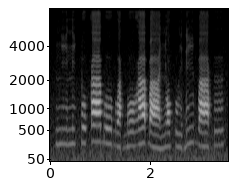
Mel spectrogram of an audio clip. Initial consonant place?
velar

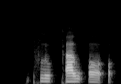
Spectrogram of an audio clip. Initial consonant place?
labial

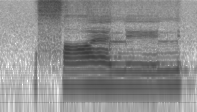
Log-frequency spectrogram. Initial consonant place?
alveolar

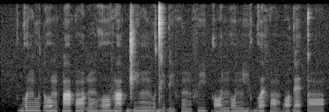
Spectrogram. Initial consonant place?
velar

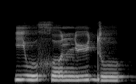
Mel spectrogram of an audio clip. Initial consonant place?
palatal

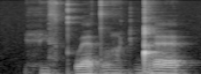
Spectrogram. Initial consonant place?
glottal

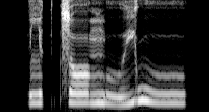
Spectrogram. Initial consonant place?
alveolar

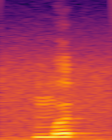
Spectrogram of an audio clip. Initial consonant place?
labial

